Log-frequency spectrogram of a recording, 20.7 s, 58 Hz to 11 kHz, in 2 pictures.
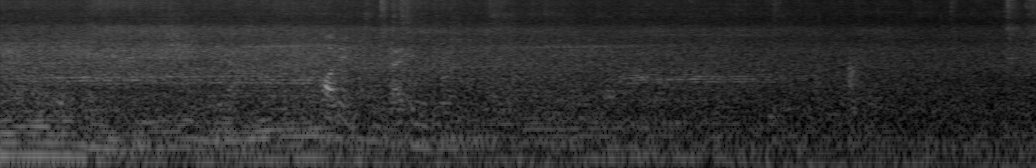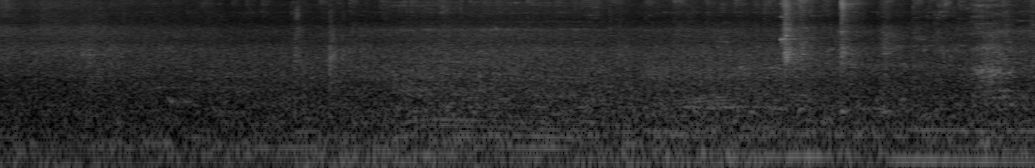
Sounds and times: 0.0s Traffic Sound 7.8s
12.5s Traffic Sound 20.7s

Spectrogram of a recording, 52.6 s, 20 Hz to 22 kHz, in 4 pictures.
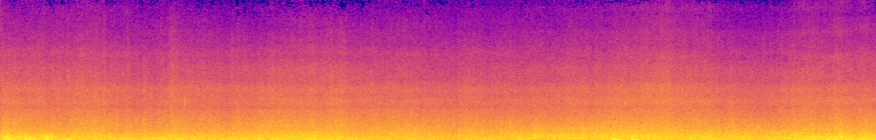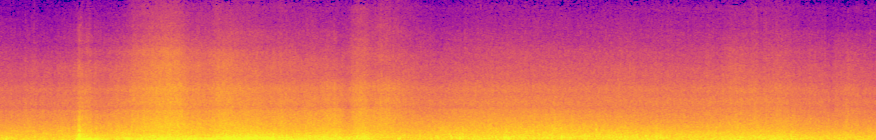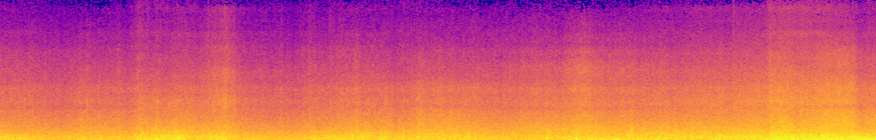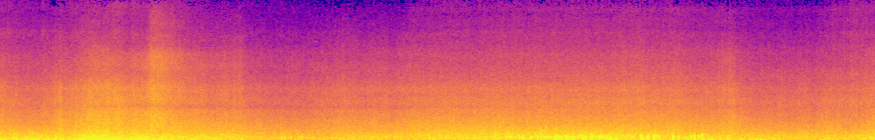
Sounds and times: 45.4s Big Wave 52.5s

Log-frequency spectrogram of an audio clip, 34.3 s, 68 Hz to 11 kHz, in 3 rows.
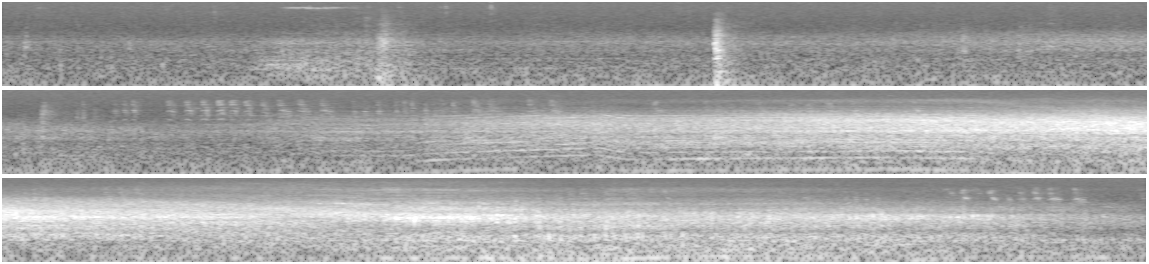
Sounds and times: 9.2s pedestrians 34.3s
12.3s birds 21.8s
13.9s cars 34.3s
30.6s birds 34.3s

